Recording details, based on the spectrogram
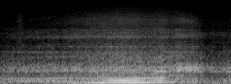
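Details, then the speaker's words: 2021 Land Rover Defender 110 accelerating with the window open: engine note climbs with an airy rush of air through the side snorkel intake, then turbo pressure release when lifting off; normal intake noise, nothing wrong. "se consegue escutar o barulho do snorlax você tá escutando aqui é justamente o fluxo de ar aqui mis Norte"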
